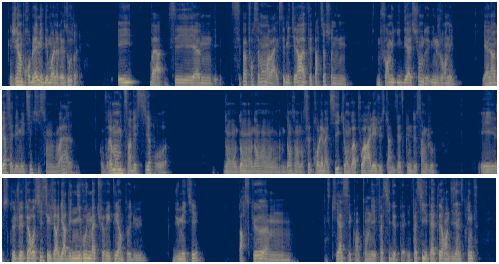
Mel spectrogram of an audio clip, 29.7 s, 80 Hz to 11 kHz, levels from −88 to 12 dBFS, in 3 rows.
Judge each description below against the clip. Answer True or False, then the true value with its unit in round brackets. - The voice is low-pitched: True (110 Hz)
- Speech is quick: False (210 wpm)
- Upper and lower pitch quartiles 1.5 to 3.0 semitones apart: False (3.5 semitones)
